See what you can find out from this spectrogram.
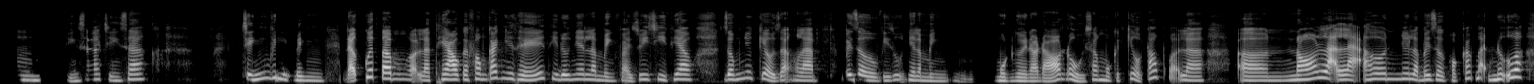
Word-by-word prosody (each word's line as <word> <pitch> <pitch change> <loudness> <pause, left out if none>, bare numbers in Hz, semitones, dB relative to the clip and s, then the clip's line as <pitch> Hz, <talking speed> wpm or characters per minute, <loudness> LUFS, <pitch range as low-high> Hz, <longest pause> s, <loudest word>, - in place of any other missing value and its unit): Ừm, 205 -2 -4 0.3
chính 155 0 -8
xác, 220 +7 -7
chính 180 -5 -7
xác. 235 +6 0 1.0
Chính 235 +6 0
vì 300 - -1 0.2
mình 180 -3 -2 0.2
đã - - +6
quyết 340 -1 0
tâm, 255 -3 +6
gọi 225 - -1
là, 190 -2 +1
theo 230 +4 +5
cái 225 - -1
phong 250 0 -1
cách 285 +2 +2
như 270 -2 -3
thế 225 +3 +1
thì 245 - -5
đương 225 0 +1
nhiên 235 0 -2
là 220 - 0
mình 180 -4 -4
phải 160 - -4
duy 230 +9 -3
trì 225 -1 -4
theo, 235 +2 +2 0.3
giống 230 +1 +1
như, 295 - -5
kiểu 255 - 0
dạng 195 - -3
là, 180 -1 +2 0.3
bây 230 - +1
giờ 205 -6 +1
ví 180 +2 -6
dụ 220 +3 -5
như 205 - 0
là 190 - -1
mình 160 -3 -4 0.5
một 175 -1 -1
người 165 -2 0
nào 155 - +1
đó 150 +6 +4
đổi 235 -12 -1
sang 215 +7 -2
một 190 - -1
cái 165 -1 -12
kiểu 250 - -2
tóc, 315 +4 -2
gọi - - -3
là, 190 -2 +1 0.3
ờ, 185 -1 +1
nó 205 +8 +3
lạ 310 - +6
lạ 220 0 +4
hơn, 250 +1 0
như 255 - -1
là 235 -3 +1
bây 215 +2 0
giờ 215 -2 -1
có 175 -1 -6
các 280 +10 -5
bạn 305 - 0
nữ 240 +7 +3
á 345 - +8
220 Hz, 260 wpm, -23 LUFS, 185-240 Hz, 1.0 s, á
